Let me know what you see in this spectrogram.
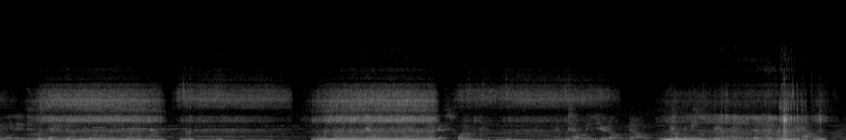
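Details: Male dog Whiskey snoring while asleep, content: long, low rumbling snores with each in-breath, separated by quieter breathing; ordinary snoring.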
